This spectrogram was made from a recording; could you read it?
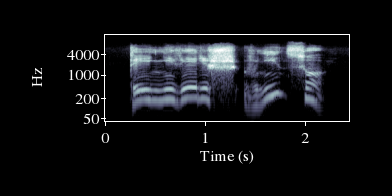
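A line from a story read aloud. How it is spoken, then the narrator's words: Desperate exclamation. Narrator (Russian): с отчаянием воскликнула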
